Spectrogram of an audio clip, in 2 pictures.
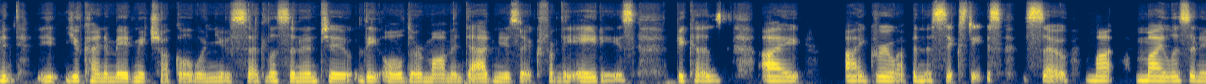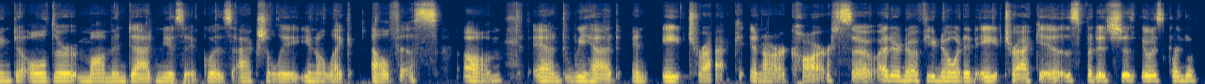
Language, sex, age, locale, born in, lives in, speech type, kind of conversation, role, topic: English, female, 55-59, en-US, United States, United States, conversation, unstructured, none, What has been keeping you company lately—music or podcasts—and why?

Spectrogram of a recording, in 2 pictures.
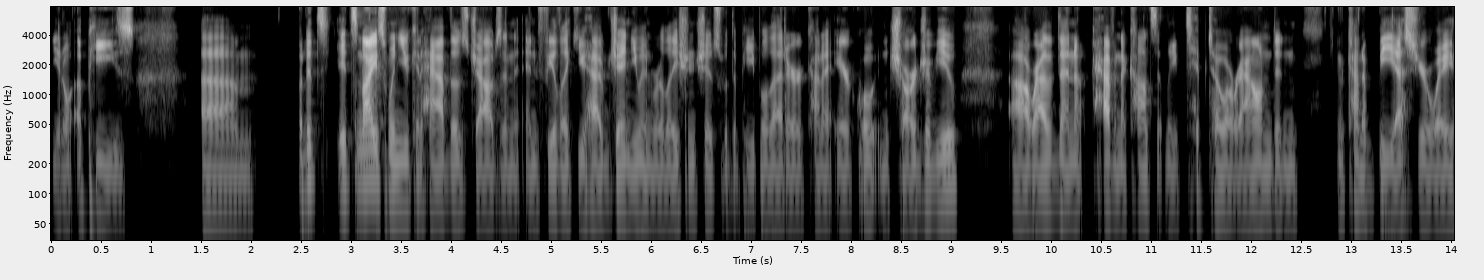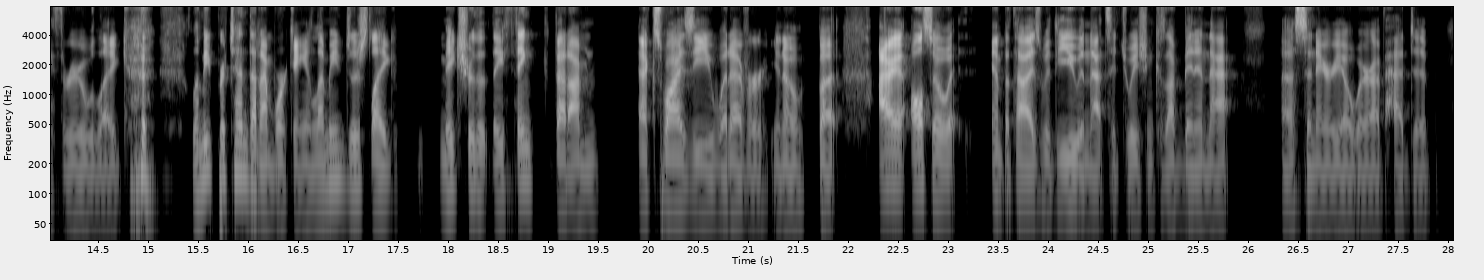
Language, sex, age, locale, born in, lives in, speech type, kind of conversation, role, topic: English, male, 30-34, en-US, United States, United States, conversation, unstructured, none, What have you learned—both good and bad—from a memorable manager or mentor?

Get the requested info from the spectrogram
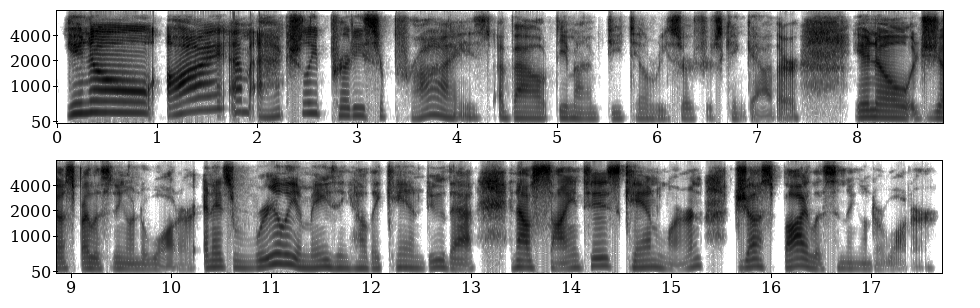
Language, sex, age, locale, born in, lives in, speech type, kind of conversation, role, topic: English, female, 25-29, en-US, United States, United States, read, expert-assistant, asker, How do whales communicate with each other across long distances?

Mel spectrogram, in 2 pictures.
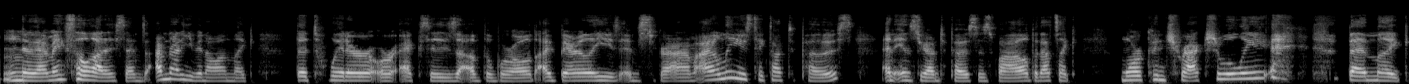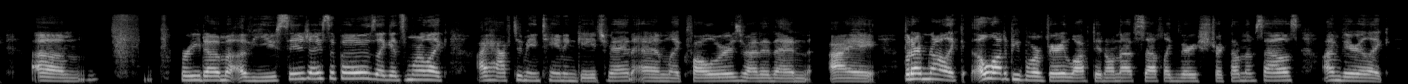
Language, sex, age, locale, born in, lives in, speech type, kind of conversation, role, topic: English, female, 20-24, en-US, United States, United States, conversation, unstructured, none, When you unplug for an hour, what offline ritual makes you feel most grounded, and why?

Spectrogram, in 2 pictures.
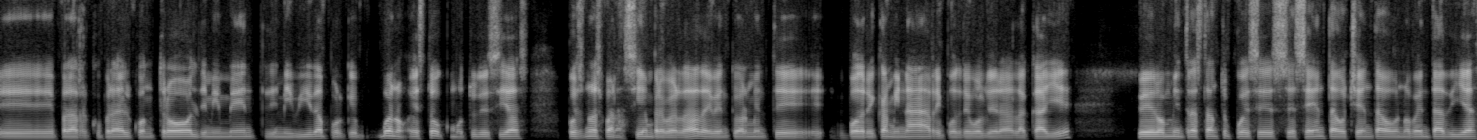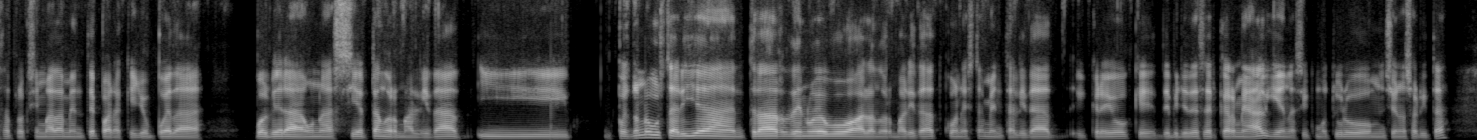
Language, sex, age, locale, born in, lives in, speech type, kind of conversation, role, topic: Spanish, male, 30-34, es-MX, Mexico, Mexico, conversation, advice, user, ¿Cómo puedo manejar la incertidumbre después de un cambio significativo?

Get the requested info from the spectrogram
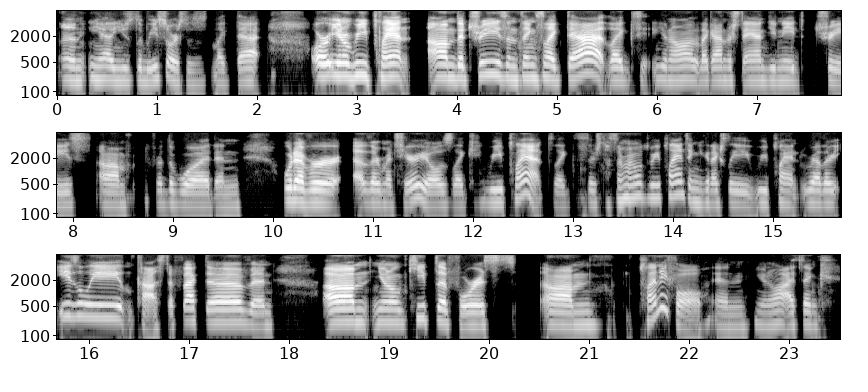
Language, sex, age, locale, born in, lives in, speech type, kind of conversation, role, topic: English, female, 35-39, en-US, United States, United States, conversation, unstructured, none, What impact do you think deforestation has on animals?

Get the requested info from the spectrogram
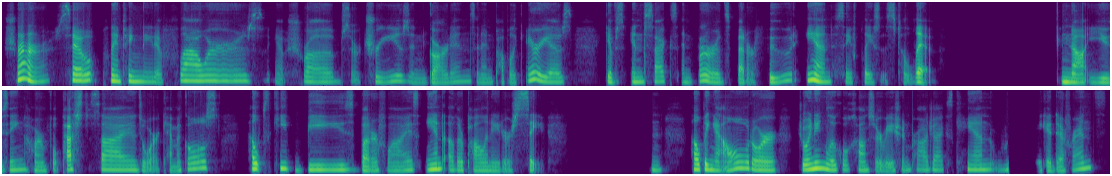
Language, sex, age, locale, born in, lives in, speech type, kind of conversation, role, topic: English, female, 25-29, en-US, United States, United States, read, expert-assistant, expert, Why do some animals live only in certain habitats?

